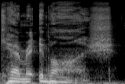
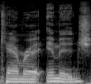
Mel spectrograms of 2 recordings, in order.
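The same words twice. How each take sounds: First: The name is said in a fancy, pretentious way. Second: The name is said in a plain way. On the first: The speaker calls it wrong. "sounds very uh, pretentious" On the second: The speaker calls it right. "is the correct pronunciation"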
